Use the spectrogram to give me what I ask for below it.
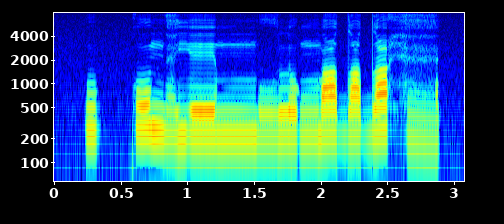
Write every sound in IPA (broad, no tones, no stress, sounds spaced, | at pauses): u kː o n̪ æ̤ j eː mː o̤ l o ŋ͡m ɒ dˤ u dˤ i h æ̤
